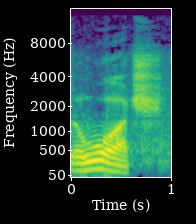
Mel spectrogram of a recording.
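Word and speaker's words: Łódź: biggest city in Poland, known as Watch, Lodge is how you would pronounce.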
